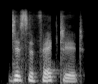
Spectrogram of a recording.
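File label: "disaffected", Indian English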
